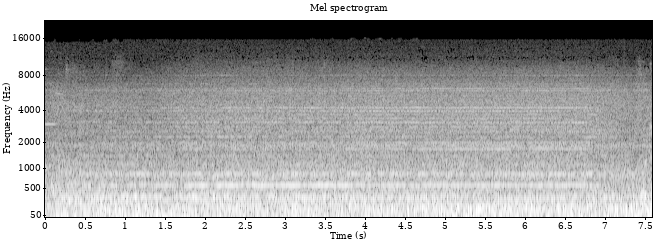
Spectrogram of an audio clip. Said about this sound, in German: So, dann würde ich jetzt mal einfach die Türe vom Pferdeofen aufmachen.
